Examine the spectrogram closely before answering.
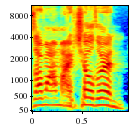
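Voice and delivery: high, very loud demand; hammed-up shouted demand; mock furious yell. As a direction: bellow it as the desperate mother. Acting the mother attacking with poker.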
